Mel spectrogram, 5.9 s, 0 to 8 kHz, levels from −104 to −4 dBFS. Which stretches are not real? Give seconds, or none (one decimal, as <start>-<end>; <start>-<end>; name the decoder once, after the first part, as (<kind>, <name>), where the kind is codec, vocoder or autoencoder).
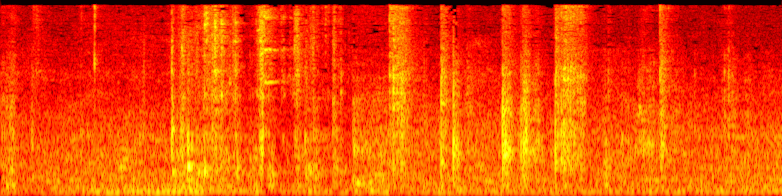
0.0-4.6 (vocoder, BigVGAN v2); 5.4-5.9

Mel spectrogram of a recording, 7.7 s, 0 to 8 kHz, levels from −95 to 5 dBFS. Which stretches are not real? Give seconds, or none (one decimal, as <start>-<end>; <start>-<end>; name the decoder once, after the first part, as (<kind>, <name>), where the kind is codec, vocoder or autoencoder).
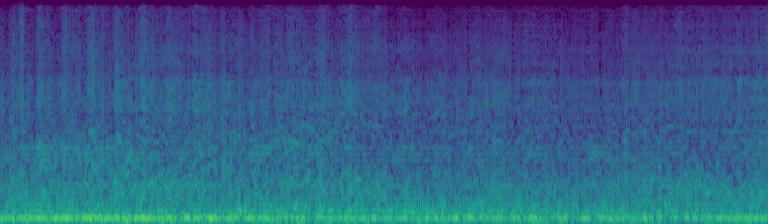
0.0-7.7 (vocoder, BigVGAN v2)

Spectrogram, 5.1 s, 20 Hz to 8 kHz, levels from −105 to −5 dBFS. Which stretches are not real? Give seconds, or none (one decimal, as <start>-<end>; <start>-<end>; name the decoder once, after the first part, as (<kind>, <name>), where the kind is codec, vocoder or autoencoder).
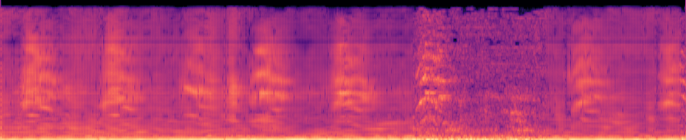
0.0-3.1 (vocoder, BigVGAN v2); 4.1-5.1

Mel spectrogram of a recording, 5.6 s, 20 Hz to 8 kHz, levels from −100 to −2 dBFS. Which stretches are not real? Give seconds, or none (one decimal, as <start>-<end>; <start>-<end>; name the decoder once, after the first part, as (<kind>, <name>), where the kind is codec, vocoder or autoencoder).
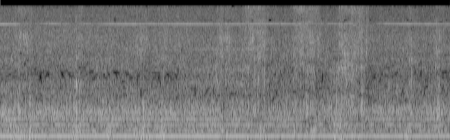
none

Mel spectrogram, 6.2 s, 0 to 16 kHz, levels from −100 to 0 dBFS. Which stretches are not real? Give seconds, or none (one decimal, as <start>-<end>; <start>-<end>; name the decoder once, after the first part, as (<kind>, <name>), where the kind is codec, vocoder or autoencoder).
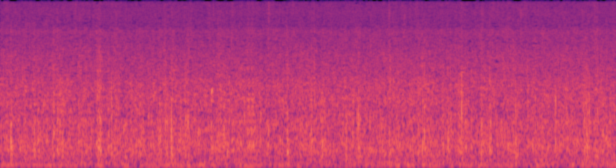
0.0-6.2 (vocoder, BigVGAN v2)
